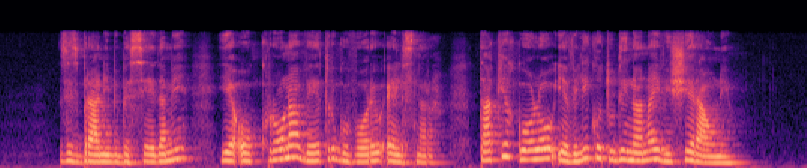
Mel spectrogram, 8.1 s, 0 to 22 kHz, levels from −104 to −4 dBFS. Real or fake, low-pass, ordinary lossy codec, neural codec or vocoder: real; 9.9 kHz; none; none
